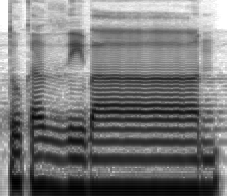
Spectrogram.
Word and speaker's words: تكذبان: থামলে উচ্চারণটা হবে তুকাজ্জিবান।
